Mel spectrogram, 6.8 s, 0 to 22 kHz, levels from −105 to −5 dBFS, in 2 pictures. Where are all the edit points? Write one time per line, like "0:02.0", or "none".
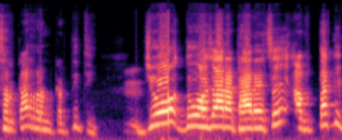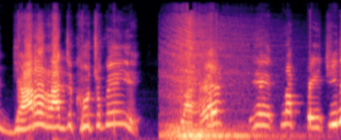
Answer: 0:05.2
